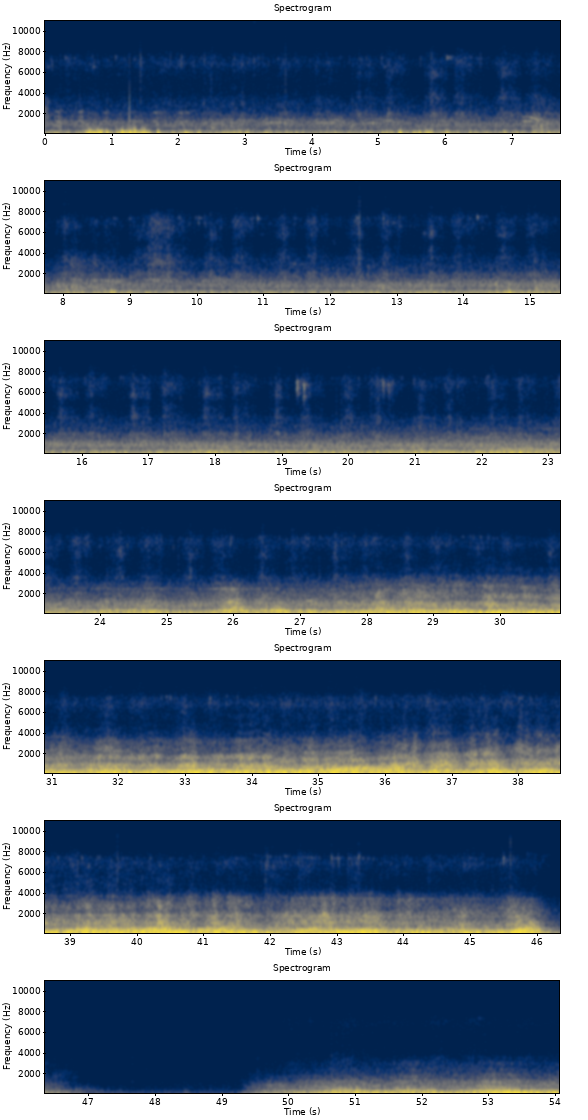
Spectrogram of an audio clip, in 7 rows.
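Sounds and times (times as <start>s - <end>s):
aircraft engine overhead: 0.0s - 54.0s.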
